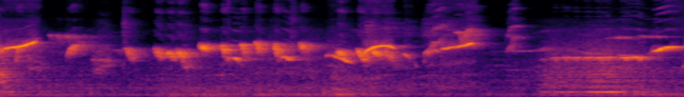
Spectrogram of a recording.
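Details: White-rumped shama singing a rich, varied song of clear whistled phrases, slurred rising notes and rapid chirpy trills in bursts with short pauses.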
